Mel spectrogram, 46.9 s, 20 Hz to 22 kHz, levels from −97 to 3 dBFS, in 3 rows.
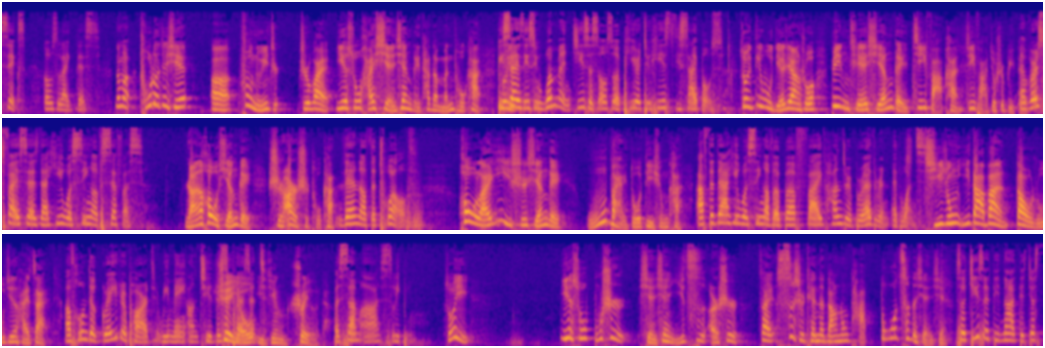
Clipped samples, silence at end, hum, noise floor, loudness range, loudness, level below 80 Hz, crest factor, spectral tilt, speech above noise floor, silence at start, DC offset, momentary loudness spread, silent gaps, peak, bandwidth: under 0.1%; 0.05 s; none; -65 dBFS; 6 LU; -24 LUFS; -52 dBFS; 20 dB; -4.5 dB/octave; 41 dB; 0 s; under 0.1%; 13 LU; none; -6 dBFS; 15.5 kHz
